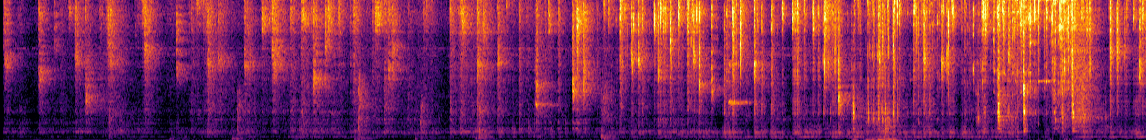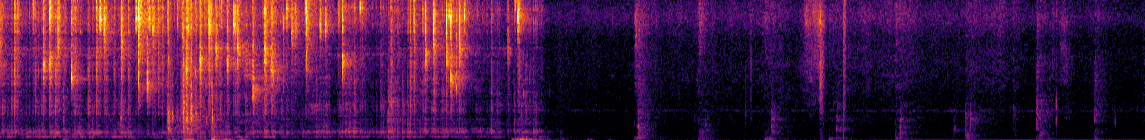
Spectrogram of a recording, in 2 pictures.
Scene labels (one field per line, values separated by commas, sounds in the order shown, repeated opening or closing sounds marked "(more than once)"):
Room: kitchen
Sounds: running water, footsteps, door (more than once), keys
